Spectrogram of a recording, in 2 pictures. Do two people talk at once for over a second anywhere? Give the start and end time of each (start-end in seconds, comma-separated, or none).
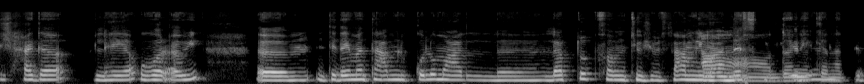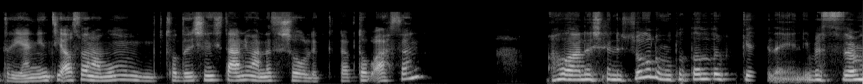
7.0-8.4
